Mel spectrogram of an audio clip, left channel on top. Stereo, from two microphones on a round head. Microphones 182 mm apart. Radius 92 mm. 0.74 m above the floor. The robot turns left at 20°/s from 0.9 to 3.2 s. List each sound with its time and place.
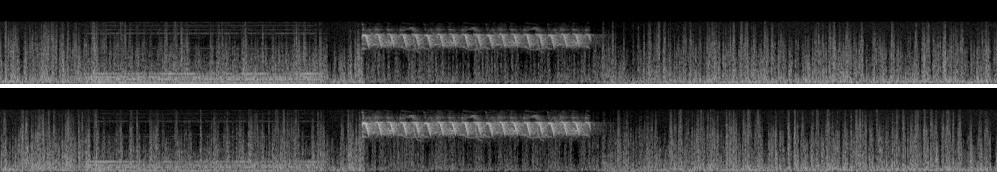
3.6 s laughter: 20° right (ahead or behind), 1.4 m
6.0 s an explosion: 55° right (ahead or behind), 2.5 m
